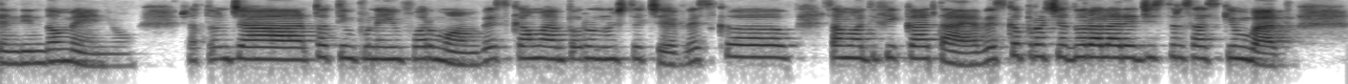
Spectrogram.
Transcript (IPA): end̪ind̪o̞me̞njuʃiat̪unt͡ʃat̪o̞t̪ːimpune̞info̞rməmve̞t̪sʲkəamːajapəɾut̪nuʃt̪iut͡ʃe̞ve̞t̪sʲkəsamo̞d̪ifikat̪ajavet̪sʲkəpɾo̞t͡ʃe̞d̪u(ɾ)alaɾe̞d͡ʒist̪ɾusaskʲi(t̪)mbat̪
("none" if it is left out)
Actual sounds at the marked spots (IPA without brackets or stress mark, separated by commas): ɾ, none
